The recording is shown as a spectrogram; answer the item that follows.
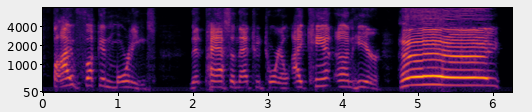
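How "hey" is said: booming, loud, high-pitched, stretched-out voice. Complaining about a game tutorial, imitating the character who wakes him each morning. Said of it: "I can't unhear that stupid motherfucker wake me up".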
